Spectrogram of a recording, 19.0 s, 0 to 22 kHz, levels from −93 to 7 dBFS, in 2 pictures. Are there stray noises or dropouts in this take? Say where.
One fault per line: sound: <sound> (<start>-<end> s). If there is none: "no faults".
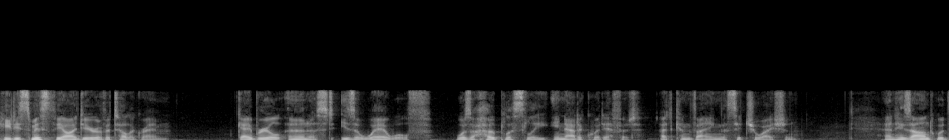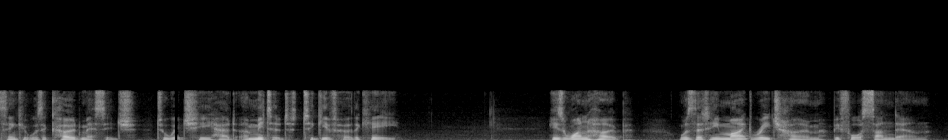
sound: dropout (11.2-11.3 s)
